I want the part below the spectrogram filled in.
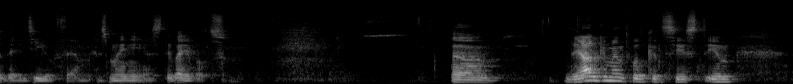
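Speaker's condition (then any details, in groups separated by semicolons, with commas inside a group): No condition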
